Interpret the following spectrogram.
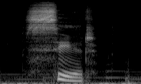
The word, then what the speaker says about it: ser: most permanent to be, which is the verb ser. Ser. I will spell it to you, S-E-R in Portuguese, S-E-R, ser.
